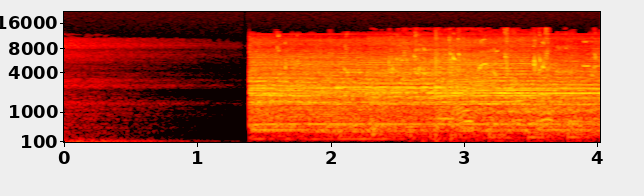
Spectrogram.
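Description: Intro music fading out, a brief moment of dead silence, then the sound of a basketball game in an arena starts about a second and a half in: steady crowd noise with the ball bouncing on the court.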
